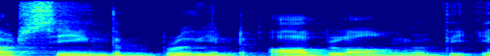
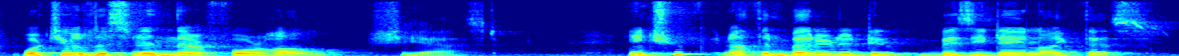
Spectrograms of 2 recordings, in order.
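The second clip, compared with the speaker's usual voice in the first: fast, high nagging scold; scolding landlady; 14 semitones higher, 6 dB louder than usual. Acted. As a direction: nag him for idling. Landlady scolding her husband.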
